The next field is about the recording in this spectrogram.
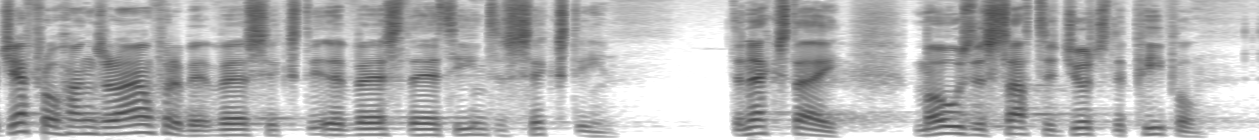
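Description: With a British accent, a man with a fairly high pitch speaks at a fairly quick pace. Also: ordinary pitch variation, very clean recording, silent background. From Britain. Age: 40s. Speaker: church leader, preacher. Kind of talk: sermon.

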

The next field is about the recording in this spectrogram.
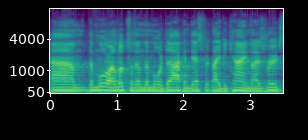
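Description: Audible room echo surrounds a man of medium pitch with an Australian accent who speaks at a fairly quick pace. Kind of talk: sermon.

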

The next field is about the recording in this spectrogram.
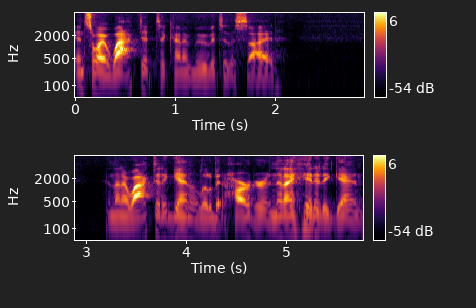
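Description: In a very clean recording with a silent background, a man with a fairly low pitch talks very fast in a flat monotone. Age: 30s. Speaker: visiting preacher, church planting leader. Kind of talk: sermon.

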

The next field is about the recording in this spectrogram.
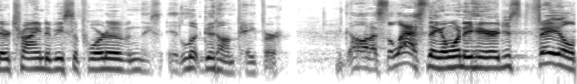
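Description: With an American accent, a man speaks at a high pitch. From Florida. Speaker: pastor. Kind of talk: sermon.

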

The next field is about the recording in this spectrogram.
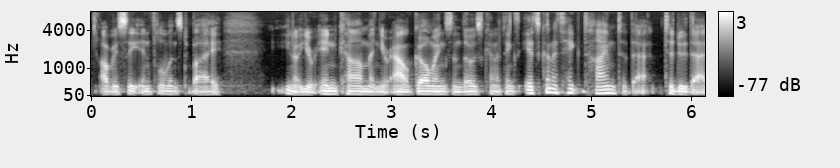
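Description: A man speaks at a very deep, low pitch and a fairly quick pace, with ordinary pitch variation. The recording is very clean, with a silent background. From Australia. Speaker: pastor. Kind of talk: casual podcast discussion.

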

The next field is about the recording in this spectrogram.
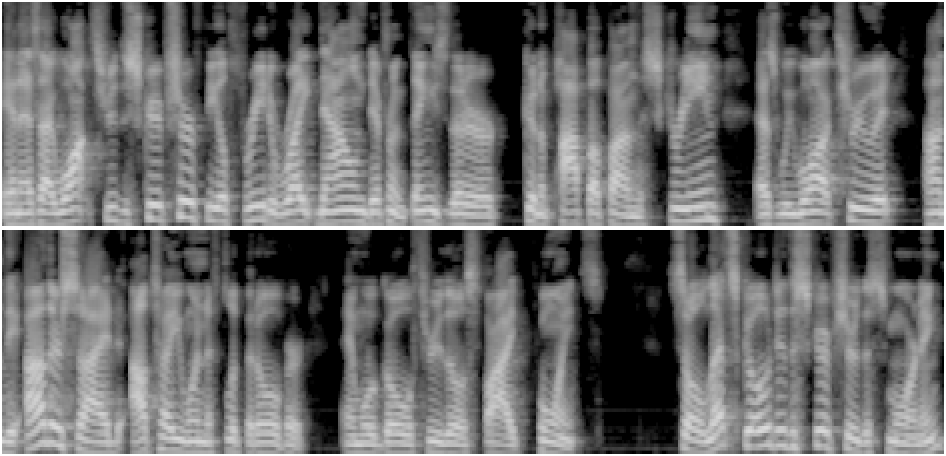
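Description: An ordinary speaking voice from a man with an American accent, fairly high in pitch, at a moderate pace with lively intonation and very even loudness, in a dry, close sound with no echo and a very clean recording, silent background. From Michigan. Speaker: pastor. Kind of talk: sermon. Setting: church.

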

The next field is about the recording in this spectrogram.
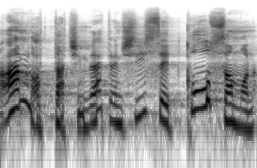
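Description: A man's raised, projected voice, bright and sharp in tone, with very wide pitch swings. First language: not English; English is third language. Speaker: preacher. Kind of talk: sermon. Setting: church service. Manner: halting, many fillers and repeats.

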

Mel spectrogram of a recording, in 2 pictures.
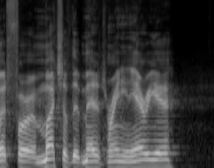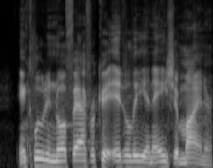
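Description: A man with an American accent has an unremarkable speaking voice, medium in pitch with ordinary variation. He keeps a moderate pace on a very clean recording with a silent background. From New York. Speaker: guest preacher. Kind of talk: sermon.

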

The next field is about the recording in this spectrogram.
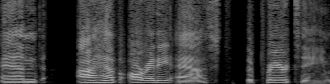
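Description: A man in a normal speaking voice, fairly high in pitch with ordinary pitch variation, is heard in a dry, close sound with no echo. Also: very clean recording, silent background. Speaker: pastor. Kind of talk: sermon. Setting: church.

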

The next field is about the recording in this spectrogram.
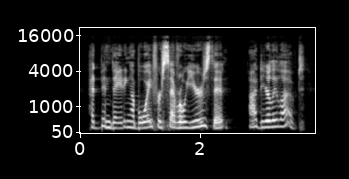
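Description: This woman talks in a Southern US accent at a moderate pace. Her pitch is fairly high and her tone is animated. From US South. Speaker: pastor's wife and preacher. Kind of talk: sermon. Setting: church.

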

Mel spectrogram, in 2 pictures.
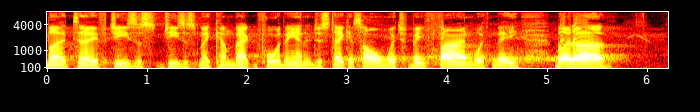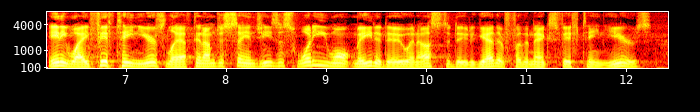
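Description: This man speaks with a Southern US accent. His pace is moderate. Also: medium pitch for a man, ordinary pitch variation. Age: 50s. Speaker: pastor. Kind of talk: sermon. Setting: church with congregation.

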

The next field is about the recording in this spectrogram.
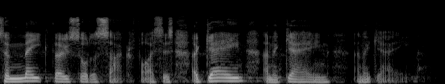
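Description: The speaker talks with a London accent at a moderate pace. The background is quiet. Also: man. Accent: southern English (London). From London, England. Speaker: pastor. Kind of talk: sermon. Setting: church.

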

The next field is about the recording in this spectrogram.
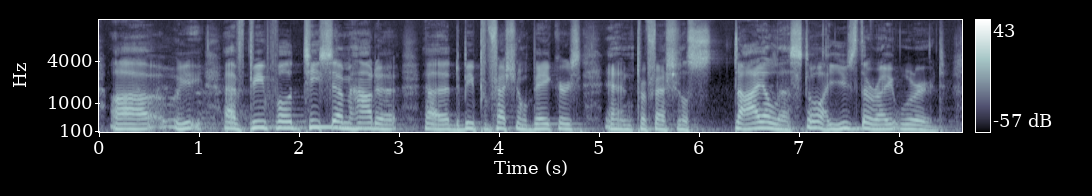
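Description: Audible room echo surrounds a man speaking fairly slowly in a high voice. His loudness stays very even and his pitch varies in an ordinary way. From Canada, London Ontario. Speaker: missionary and former professor. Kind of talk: sermon; prayer.

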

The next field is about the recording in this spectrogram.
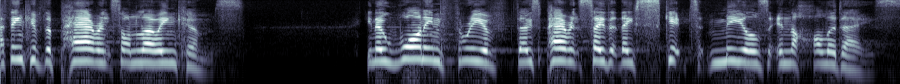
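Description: This man has a high pitch and an East Yorkshire accent. He talks at a fairly slow pace. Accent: East Yorkshire (Hull) English. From northern England, Hull. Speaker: charity director, guest speaker. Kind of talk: sermon. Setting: church with congregation.

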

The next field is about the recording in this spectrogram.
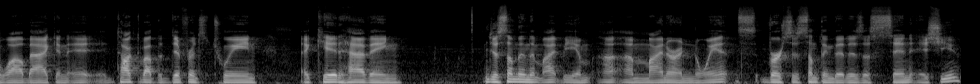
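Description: A fairly quick man with a fairly low pitch and fairly even intonation. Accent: Texan. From Texas, small town near Corsicana. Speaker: student pastor. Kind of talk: casual interview.

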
